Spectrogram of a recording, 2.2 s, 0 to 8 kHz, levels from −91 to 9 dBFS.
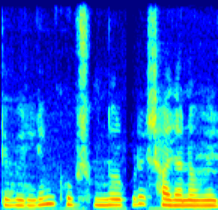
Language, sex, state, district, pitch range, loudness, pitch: Bengali, female, West Bengal, Paschim Medinipur, 200-230 Hz, -18 LUFS, 215 Hz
